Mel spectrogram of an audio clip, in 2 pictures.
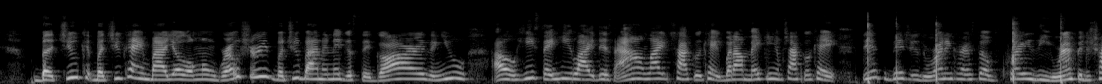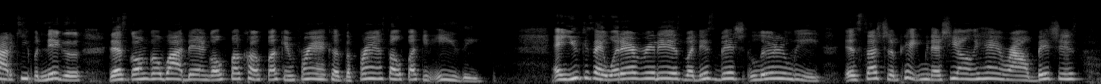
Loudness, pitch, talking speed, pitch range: -26 LUFS, 235 Hz, 235 wpm, 210-260 Hz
